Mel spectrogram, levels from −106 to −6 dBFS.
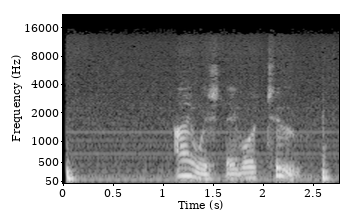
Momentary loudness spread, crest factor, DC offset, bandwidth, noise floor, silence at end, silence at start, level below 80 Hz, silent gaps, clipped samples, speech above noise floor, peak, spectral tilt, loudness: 24 LU; 16 dB; under 0.1%; 13.5 kHz; -46 dBFS; 0.05 s; 0.05 s; -52 dBFS; none; under 0.1%; 22 dB; -10 dBFS; -7.5 dB/octave; -25 LUFS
